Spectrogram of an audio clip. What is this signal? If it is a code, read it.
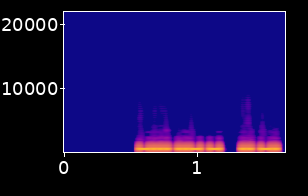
Morse code, heard as a keyed tone, about 48 wpm, 700 Hz. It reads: BUT IN
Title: Sentences from Top 1500 Words 50wpm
